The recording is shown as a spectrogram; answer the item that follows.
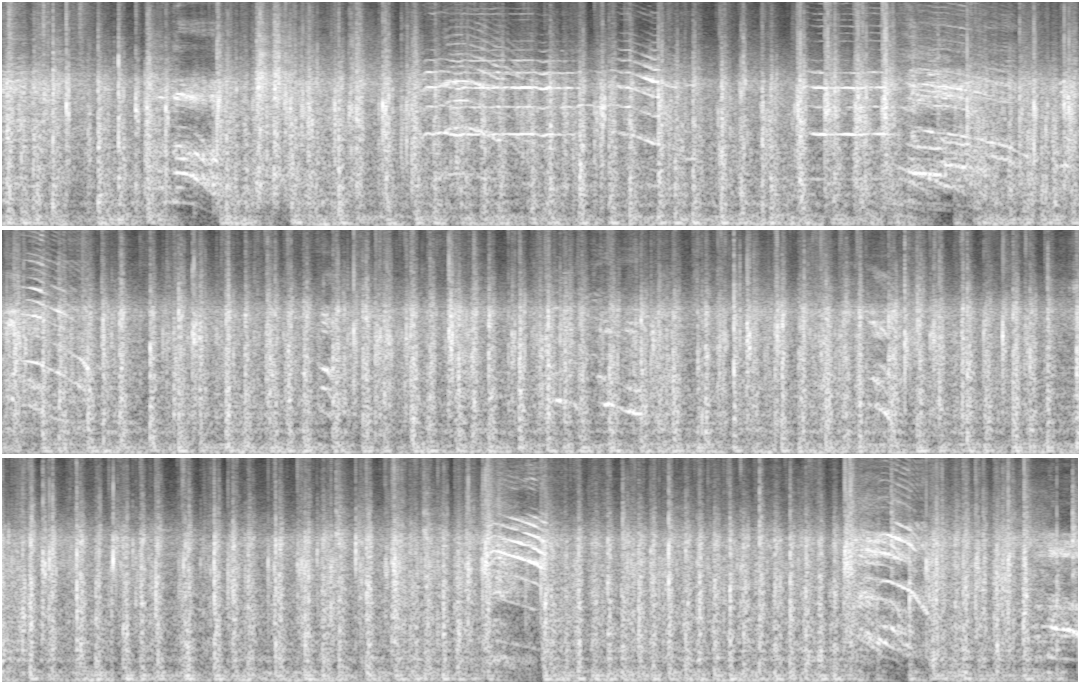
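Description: Argentine malambo-style folk music: dancers' boots stamping fast and rhythmically together with large bombo drums, over guitar.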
